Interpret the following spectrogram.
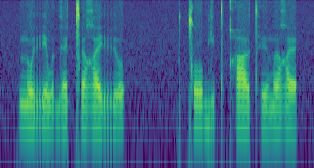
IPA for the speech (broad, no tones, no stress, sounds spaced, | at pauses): n o rʲ ɛ w ə ɡ ɛ ǀ ɘ ʁ ɛː rʲ o | ǀ o b j ɪ tʲ qʰ əː tʰ ɪː m əː ʁ ɛ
